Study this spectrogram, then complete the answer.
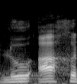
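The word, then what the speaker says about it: רוח: 에는 우리의 집 말은 영은 이렇게 루아흐 라고 발음하고 그 다음에 우리의 마음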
